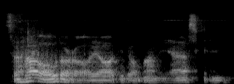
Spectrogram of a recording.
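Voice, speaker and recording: A man's voice: low voice, fast talker, gravelly. A man hosting a podcast, putting casual questions to his guests. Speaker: podcast host, interviewer. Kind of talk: casual interview.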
